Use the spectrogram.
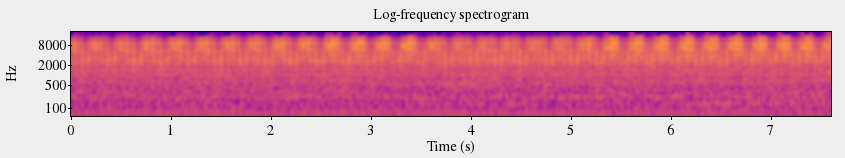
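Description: Old John Deere A tractor engine that sat for three years, running with the throttle pulled back, a steady loud low chugging with a regular pulsing beat and knocking vibration throughout.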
